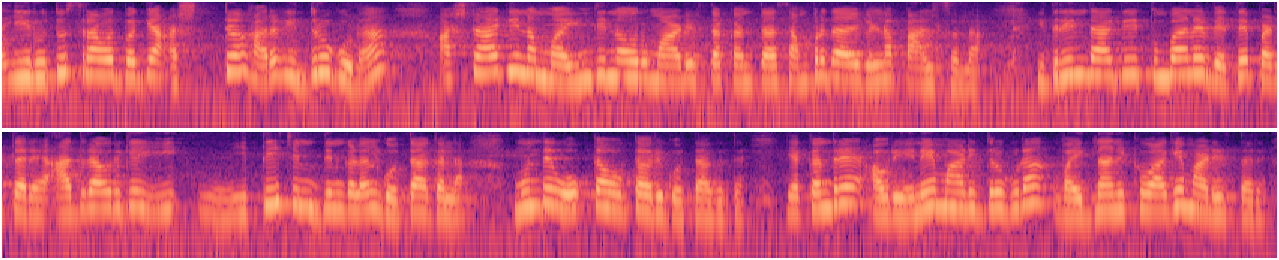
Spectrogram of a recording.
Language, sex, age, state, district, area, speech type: Kannada, female, 18-30, Karnataka, Chitradurga, rural, spontaneous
